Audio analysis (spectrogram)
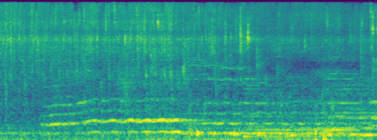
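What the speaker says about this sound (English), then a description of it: "And now I'm going to pour it into a colander." Cooked fusilli pasta and its water poured into a colander in a kitchen sink, giving a steady rushing, splashing flow that holds at an even level for several seconds.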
